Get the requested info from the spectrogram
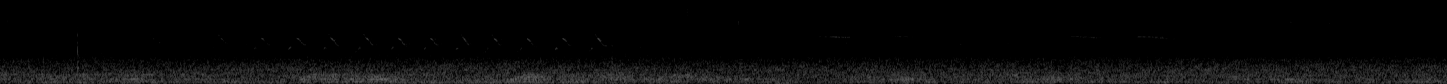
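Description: A songbird singing a run of about a dozen quick falling whistled notes, followed later by a few short high calls, over a steady low background rumble.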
